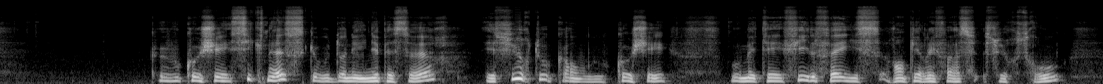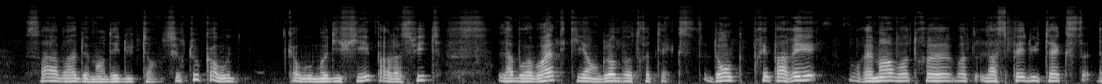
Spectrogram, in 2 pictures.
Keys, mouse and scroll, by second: 1.5 scroll up 2.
